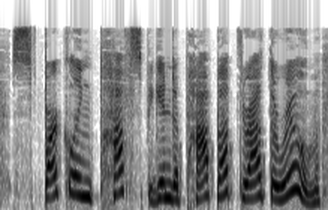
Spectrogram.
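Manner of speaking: usual speaking voice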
